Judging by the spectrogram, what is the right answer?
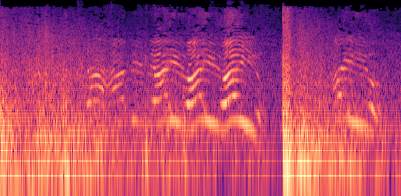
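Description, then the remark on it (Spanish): A single sharp explosion of an intercepted missile in Israel bursts out partway through, loud, over a steady rumbling background, while people's voices keep talking and calling out around it. “Cuando estás en el búnker más cercano y empiezan las explosiones, pues solo te queda cruzar los dedos para que funcione la cúpula de hierro.”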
